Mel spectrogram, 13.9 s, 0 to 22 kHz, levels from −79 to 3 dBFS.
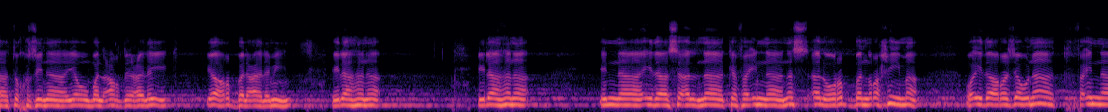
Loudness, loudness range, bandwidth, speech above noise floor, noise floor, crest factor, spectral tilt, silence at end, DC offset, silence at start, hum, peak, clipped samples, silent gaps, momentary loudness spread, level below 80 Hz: -26 LUFS; 3 LU; 10.5 kHz; 22 dB; -46 dBFS; 12 dB; -7.5 dB/octave; 0 s; under 0.1%; 0 s; none; -14 dBFS; under 0.1%; none; 17 LU; -64 dBFS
